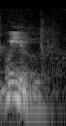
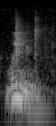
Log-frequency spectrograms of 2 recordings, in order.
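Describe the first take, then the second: Both takes have the same delivery.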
